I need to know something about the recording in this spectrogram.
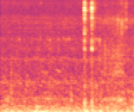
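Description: Near silence: room tone, with two faint clicks a little past the middle.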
